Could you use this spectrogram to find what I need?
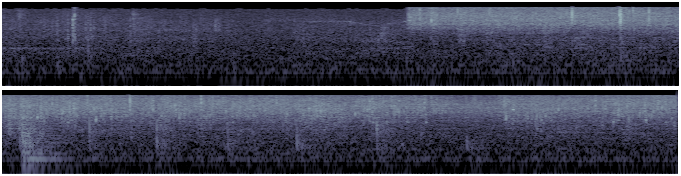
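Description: Running water while hands are washed, a faint, steady trickling flow with one brief louder splash partway through.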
